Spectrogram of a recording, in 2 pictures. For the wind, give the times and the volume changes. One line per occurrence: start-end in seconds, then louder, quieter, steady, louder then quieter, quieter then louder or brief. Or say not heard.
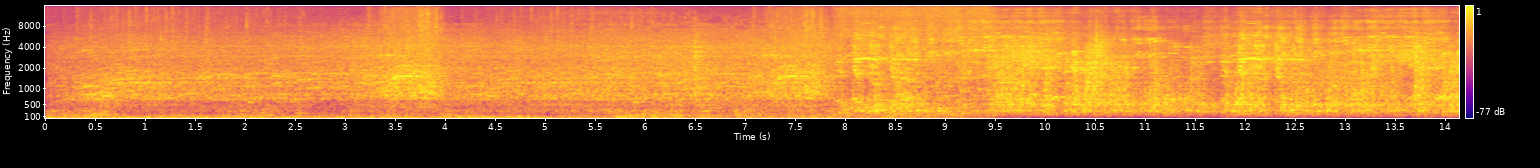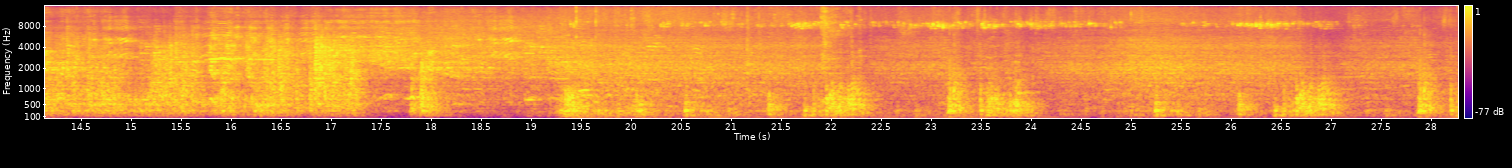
0.0-28.2 louder.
